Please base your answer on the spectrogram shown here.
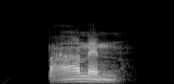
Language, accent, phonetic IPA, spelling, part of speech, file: German, Austria, [ˈbaːnən], Bahnen, noun, De-at-Bahnen.ogg
- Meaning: 1. plural of Bahn 2. gerund of bahnen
